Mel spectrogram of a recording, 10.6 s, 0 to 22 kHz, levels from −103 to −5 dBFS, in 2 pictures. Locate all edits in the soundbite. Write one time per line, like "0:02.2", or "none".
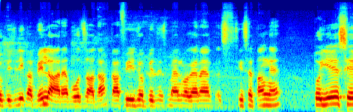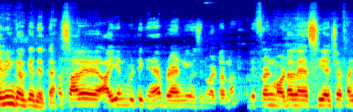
0:01.6
0:06.3
0:09.1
